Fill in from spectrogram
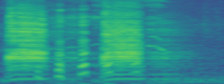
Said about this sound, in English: Honk honk.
